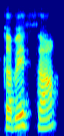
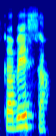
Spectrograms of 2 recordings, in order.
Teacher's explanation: la fricativa alveolar sorda frente a la interdental, a la fricativa interdental. En lugar, por ejemplo, de producir cabeza, con la interdental, decimos cabeza. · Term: seseo, ceseo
